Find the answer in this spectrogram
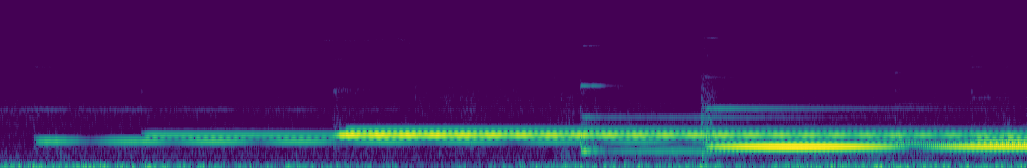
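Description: Large metal tubular wind chimes set ringing by hand: about six single clear tones, each struck a second or two after the last and left to ring on, overlapping into a slow chord that grows louder toward the end.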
